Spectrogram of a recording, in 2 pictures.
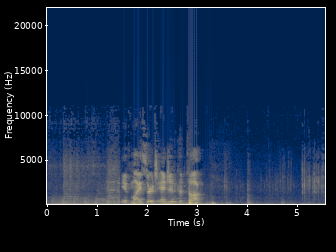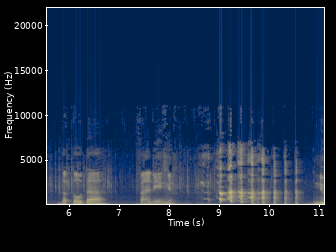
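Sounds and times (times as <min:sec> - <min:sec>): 
speech: 0:01.5 - 0:03.1, 0:05.9 - 0:06.8, 0:07.4 - 0:08.2
faint typing on a computer keyboard: 0:04.4 - 0:09.4
laughter: 0:08.6 - 0:10.8.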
